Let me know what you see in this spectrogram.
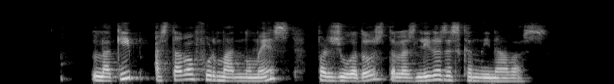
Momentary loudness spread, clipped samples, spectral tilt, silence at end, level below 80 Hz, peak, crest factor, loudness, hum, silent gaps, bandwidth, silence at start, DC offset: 9 LU; under 0.1%; -5.5 dB/octave; 0.7 s; -60 dBFS; -2 dBFS; 14 dB; -16 LUFS; none; 3.08-3.17 s; 7.6 kHz; 0.9 s; under 0.1%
